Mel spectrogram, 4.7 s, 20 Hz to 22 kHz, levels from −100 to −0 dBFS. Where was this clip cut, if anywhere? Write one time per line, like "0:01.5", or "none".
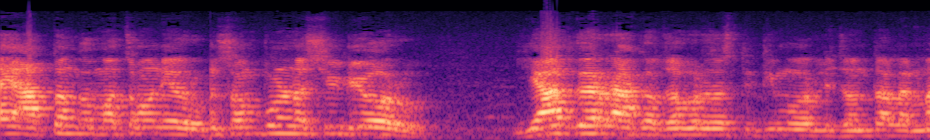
0:01.1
